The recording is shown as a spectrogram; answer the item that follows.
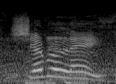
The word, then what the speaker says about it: Chevrolet: Chevrolet, porque la CH no se pronuncia.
